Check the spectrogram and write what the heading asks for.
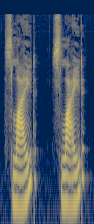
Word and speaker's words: slide: 발음은 슬라이드 아니겠죠? 슬라이드 이거겠죠? 슬라이드 slide, slide.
